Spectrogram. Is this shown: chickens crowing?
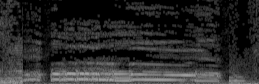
yes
